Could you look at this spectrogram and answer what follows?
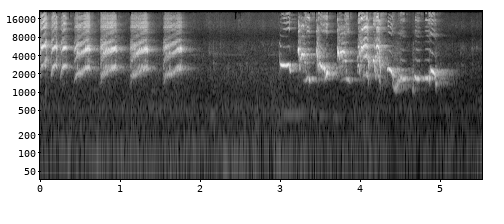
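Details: White-rumped shama singing to provoke rivals: a burst of four rapid, harsh chattering note groups, a short pause, then loud whistled phrases sliding downward with buzzy trills, clear and close with no other sounds.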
